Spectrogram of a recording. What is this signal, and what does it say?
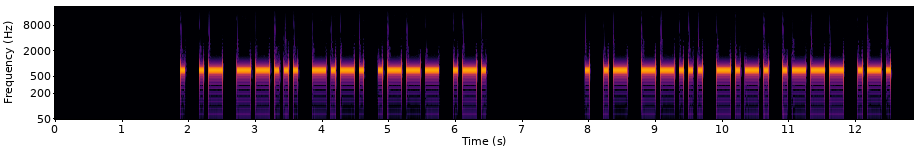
Morse code, heard as a keyed tone, about 17 wpm, 700 Hz. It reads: EA7CJR EA7CJR
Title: DXCC-100 Call Signs - 6 Characters - Repeated 3x - 17wpm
